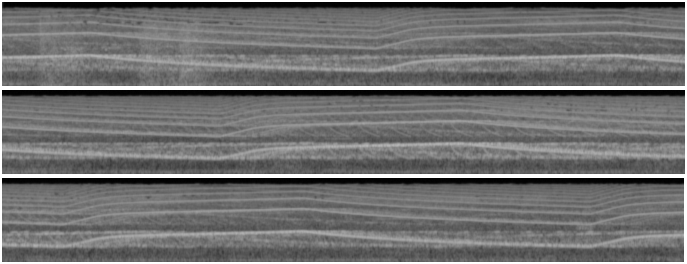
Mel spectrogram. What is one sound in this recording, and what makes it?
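A car engine hums as the car drives.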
